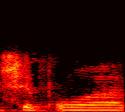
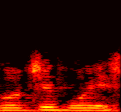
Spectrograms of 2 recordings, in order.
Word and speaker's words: Ojibwe: We don't use that term Chippewa, that's an incorrect pronunciation of Ojibwe, so we just call it Bear Island Flint.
